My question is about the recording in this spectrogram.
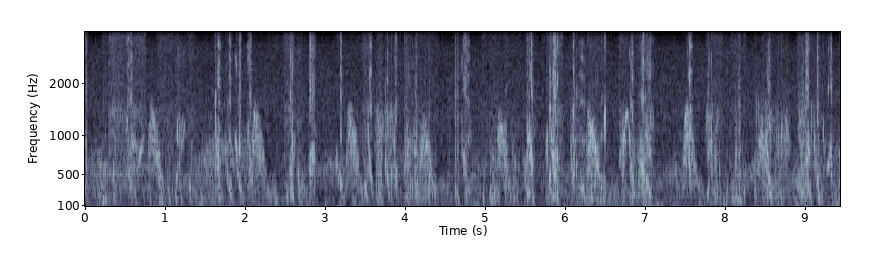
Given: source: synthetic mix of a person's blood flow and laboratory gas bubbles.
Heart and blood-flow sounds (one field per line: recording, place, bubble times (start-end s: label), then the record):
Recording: Doppler ultrasound of blood flow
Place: subclavian vein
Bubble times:
0.00-0.06 s: bubbles
0.20-0.85 s: bubbles
0.90-1.38 s: bubbles
1.58-2.12 s: bubbles
2.28-2.92 s: bubbles
3.10-3.94 s: bubbles
3.99-4.42 s: bubbles
4.59-4.83 s: bubbles
4.94-5.65 s: bubbles
5.70-6.01 s: bubbles
6.05-6.54 s: bubbles
6.66-7.12 s: bubbles
7.50-7.65 s: bubbles
7.74-8.28 s: bubbles
8.34-8.84 s: bubbles
8.90-9.38 s: bubbles
From the record:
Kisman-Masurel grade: 342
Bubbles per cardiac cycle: rolling drumbeat, 9 or more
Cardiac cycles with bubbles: 100%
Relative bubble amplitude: moderate (0.250 to 0.450)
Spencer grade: 3 (all of the cardiac periods contain showers or single bubble signals, but not dominating or overriding the cardiac motion signals)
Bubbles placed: anywhere in the cardiac cycle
